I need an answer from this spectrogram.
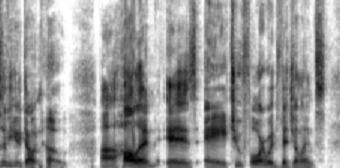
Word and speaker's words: Chulane: I know, it's pronounced Holland, but I'm a hick, so I'm going to say Chulane.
